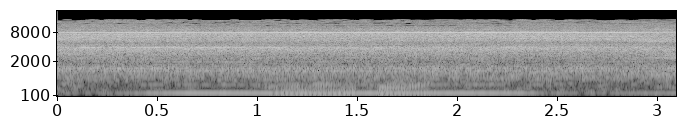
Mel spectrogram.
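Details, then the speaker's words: Dr. Madthrust electric ducted fan, factory-balanced, set on a table after testing all 10 blade positions: steady high-pitched fan whine with a brief low buzzing rattle from the still out-of-balance rotor, before tape balancing weight is added. "There's still vibration, but it's still the least amount, so that's where we're going to leave it."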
